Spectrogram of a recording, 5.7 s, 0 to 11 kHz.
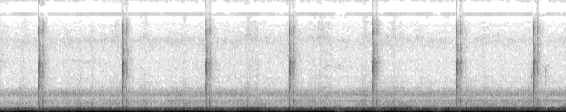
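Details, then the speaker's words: VEVOR 8kW diesel air heater newly installed in an M35A2/M109A3 camper truck, just started on high and warming up: crisp even fuel-pump ticks about seventy a minute over a steady low burner rumble; pump metering normally. "can hear the pump"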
